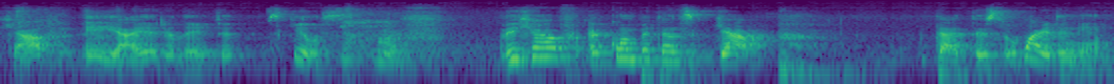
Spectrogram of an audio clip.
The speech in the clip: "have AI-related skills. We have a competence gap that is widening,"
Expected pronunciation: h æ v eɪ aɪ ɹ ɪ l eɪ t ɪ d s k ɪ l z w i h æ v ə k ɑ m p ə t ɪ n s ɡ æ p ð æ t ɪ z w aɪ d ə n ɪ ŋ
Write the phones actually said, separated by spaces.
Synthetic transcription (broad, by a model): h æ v eɪ aɪ ɹ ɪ l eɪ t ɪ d s k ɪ l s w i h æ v ə k ɑ m p ə t ɪ n s ɡ æ p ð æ t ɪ s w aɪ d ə n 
